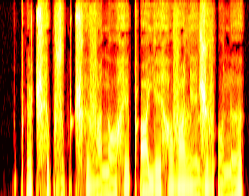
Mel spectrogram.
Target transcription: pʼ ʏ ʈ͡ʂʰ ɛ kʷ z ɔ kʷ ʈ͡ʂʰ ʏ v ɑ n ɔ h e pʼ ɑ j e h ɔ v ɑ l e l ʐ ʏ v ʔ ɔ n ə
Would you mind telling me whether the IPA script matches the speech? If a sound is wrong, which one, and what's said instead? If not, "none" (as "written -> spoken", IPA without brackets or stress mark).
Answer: none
